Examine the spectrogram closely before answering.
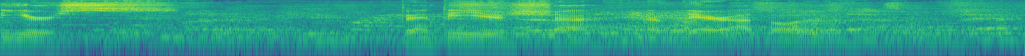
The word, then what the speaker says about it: Blair Athol: เ So whisky tasting ito 20 years 20 years siya na blare at all. Tama ba yung pronunciation ko? Blir athol yun. Blir athol.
